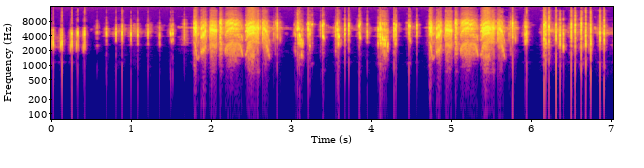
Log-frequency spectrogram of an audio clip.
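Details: Walet Naga calling sound for attracting swiftlets: a string of sharp, high ticking chirps leading into long, rasping, buzzy twitter bursts, then more quick chirps and clicks.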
